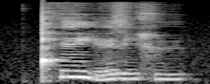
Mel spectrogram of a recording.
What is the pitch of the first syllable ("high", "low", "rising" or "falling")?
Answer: high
